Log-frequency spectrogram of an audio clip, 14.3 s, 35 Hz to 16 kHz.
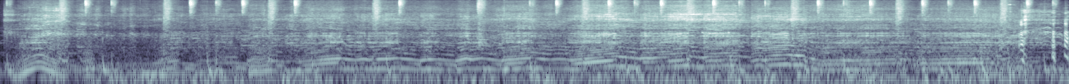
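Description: Honda Grom's 125cc single-cylinder engine revved up and down over and over as the rider pulls wheelies, with a steady rumble of riding underneath. Background music with a steady beat plays over it.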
